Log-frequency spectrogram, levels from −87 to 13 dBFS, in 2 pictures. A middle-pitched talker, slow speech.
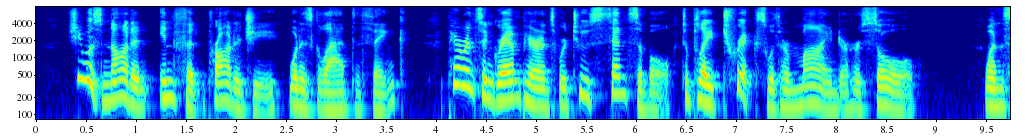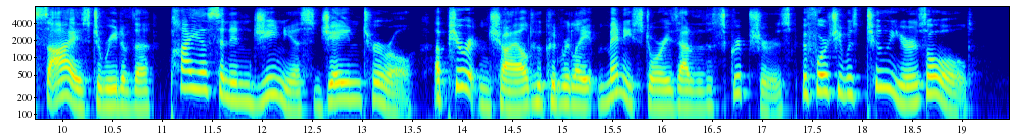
No: medium, 155 Hz; average, 170 wpm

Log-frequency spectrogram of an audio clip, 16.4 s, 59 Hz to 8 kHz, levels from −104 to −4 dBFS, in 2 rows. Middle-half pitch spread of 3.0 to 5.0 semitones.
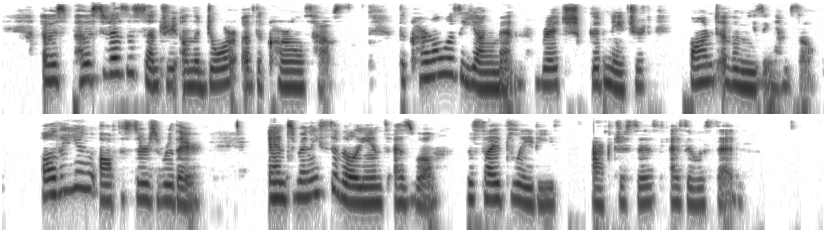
Yes: average, 4.1 semitones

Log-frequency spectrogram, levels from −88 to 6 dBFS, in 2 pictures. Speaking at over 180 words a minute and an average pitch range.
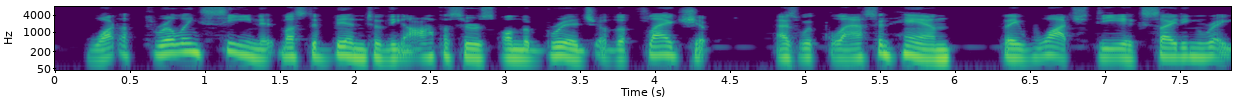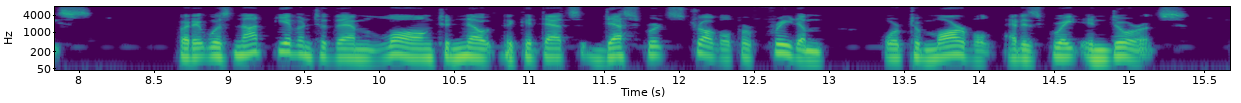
Yes: average, 190 wpm; average, 3.7 semitones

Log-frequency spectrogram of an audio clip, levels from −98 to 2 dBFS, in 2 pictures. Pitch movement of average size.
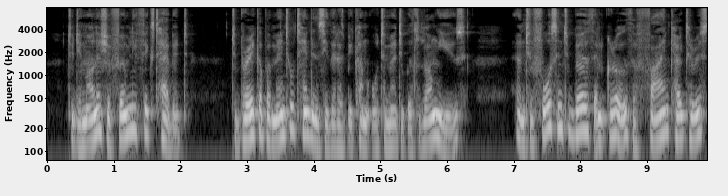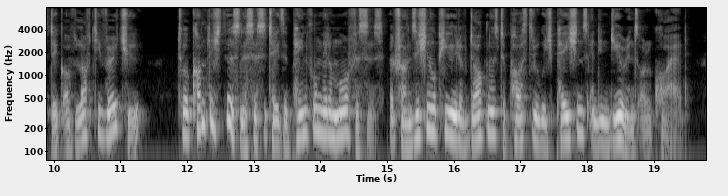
No: wide, 5.8 semitones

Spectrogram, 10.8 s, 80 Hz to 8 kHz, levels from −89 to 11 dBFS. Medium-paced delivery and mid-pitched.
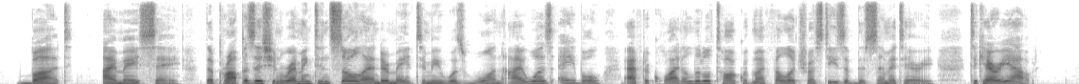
Yes: average, 170 wpm; medium, 155 Hz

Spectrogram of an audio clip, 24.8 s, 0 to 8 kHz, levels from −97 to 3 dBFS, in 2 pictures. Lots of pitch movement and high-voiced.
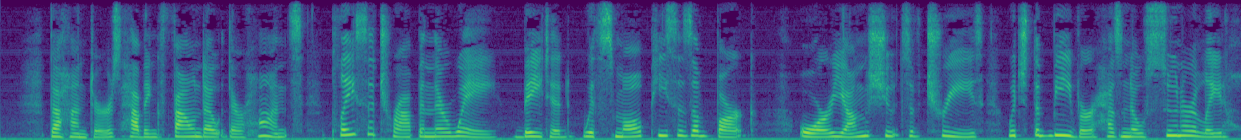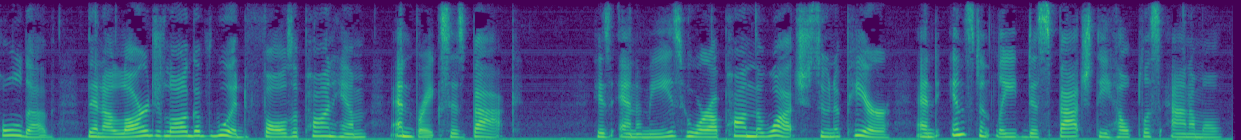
No: average, 4.3 semitones; high, 215 Hz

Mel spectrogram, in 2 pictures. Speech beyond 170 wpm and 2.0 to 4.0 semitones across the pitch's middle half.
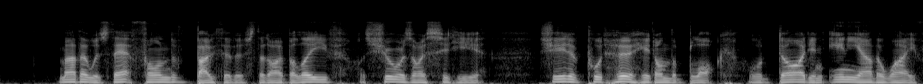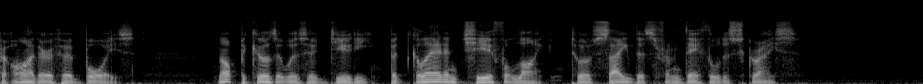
Yes: average, 180 wpm; average, 3.5 semitones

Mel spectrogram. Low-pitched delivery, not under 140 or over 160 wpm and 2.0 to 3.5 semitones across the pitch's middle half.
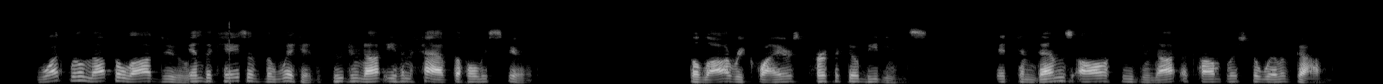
Yes: low, 130 Hz; average, 155 wpm; average, 3.1 semitones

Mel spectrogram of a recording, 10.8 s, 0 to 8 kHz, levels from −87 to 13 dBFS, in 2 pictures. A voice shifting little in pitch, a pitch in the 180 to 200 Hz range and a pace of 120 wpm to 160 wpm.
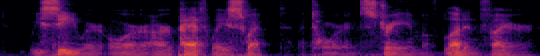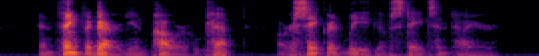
No: narrow, 2.0 semitones; very low, 85 Hz; average, 150 wpm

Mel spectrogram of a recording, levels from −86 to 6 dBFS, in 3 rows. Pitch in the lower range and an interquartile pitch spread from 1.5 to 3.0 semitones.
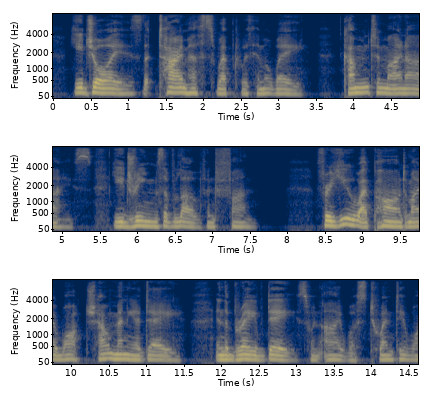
Yes: low, 110 Hz; narrow, 2.5 semitones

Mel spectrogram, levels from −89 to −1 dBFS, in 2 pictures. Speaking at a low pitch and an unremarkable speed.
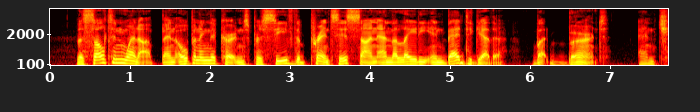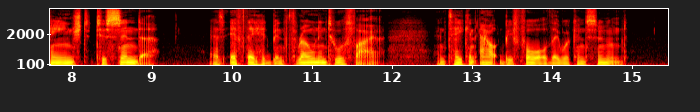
Yes: low, 100 Hz; average, 160 wpm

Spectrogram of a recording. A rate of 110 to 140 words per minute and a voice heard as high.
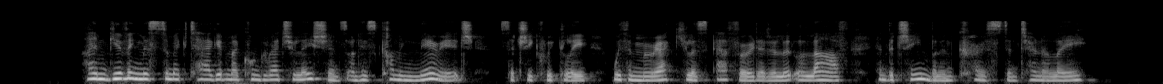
Yes: slow, 135 wpm; high, 210 Hz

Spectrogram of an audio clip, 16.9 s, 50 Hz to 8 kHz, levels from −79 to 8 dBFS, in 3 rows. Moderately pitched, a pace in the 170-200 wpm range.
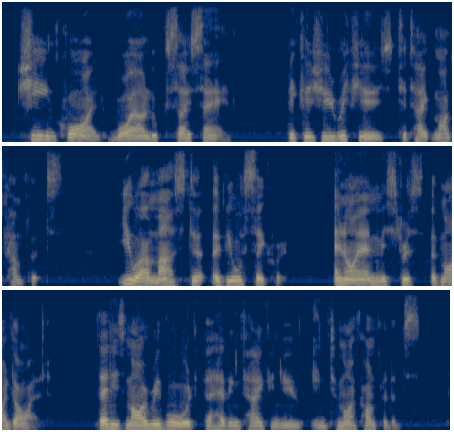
No: medium, 175 Hz; slow, 135 wpm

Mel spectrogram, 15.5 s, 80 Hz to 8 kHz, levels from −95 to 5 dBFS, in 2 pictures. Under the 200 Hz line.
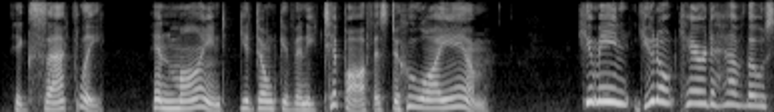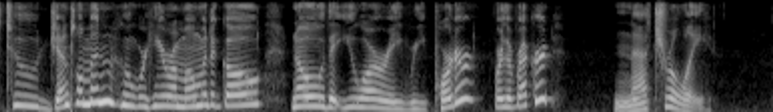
No: high, 240 Hz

